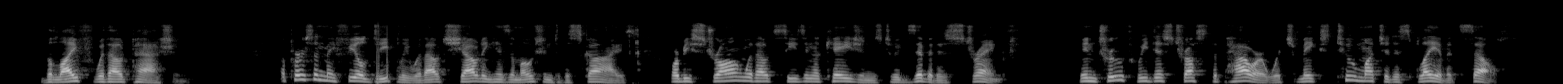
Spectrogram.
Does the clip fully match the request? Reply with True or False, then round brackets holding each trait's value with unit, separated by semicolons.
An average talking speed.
True (155 wpm)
